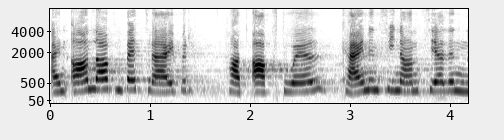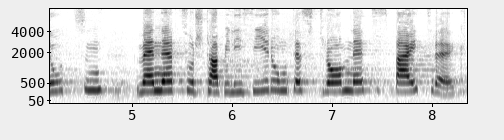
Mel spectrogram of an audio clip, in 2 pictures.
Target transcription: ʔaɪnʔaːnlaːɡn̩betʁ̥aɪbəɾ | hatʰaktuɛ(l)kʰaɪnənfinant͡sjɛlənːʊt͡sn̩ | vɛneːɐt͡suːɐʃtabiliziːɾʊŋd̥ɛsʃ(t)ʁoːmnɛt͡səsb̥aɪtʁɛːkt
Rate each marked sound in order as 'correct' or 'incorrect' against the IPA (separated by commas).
correct, correct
